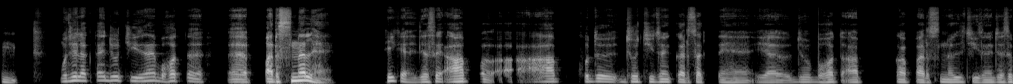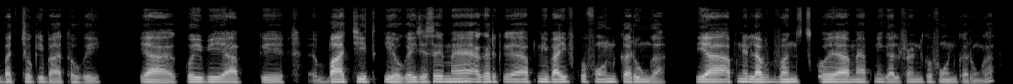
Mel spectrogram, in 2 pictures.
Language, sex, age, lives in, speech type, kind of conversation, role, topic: Hindi, male, 25-29, India, conversation, podcast, guest, AI ghar ke kaam ko kaise badlega, tum kya sochte ho?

